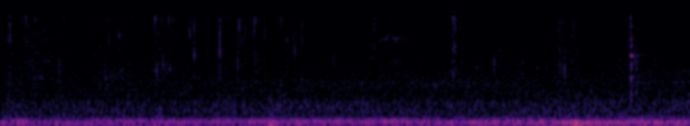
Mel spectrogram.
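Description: Faint crackling and light clicks of a metal spoon breaking through crisp fried fish skin and scraping on the platter, with one sharper click near the end, over a low steady hum.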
